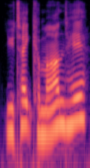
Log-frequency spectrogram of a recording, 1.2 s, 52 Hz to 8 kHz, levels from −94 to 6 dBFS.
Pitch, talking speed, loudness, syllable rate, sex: 175 Hz, 200 wpm, -17 LUFS, 5.7 syllables/s, male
